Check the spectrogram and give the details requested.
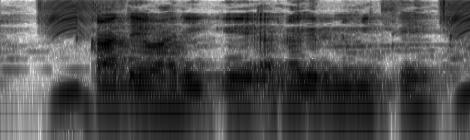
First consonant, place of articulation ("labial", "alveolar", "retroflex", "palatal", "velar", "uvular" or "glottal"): velar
